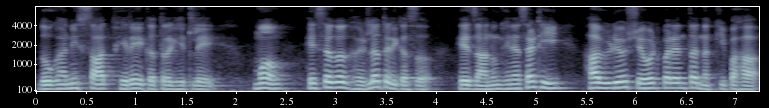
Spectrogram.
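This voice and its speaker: A man's voice: a little high, normal speed. Man recapping a TV serial. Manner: animated, storytelling. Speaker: TV serial reviewer. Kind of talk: dramatic episode recap.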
